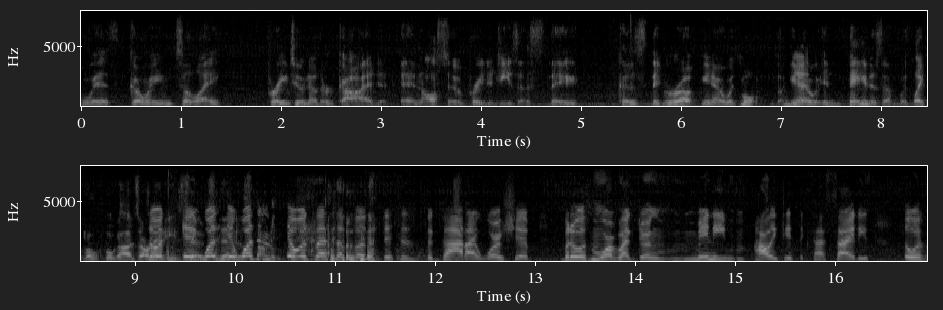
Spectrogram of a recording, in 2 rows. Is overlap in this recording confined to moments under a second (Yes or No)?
No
